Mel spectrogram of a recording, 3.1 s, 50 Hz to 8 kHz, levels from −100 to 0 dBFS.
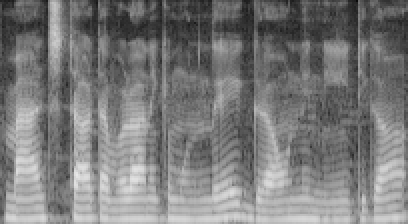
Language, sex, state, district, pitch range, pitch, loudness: Telugu, male, Andhra Pradesh, Sri Satya Sai, 125-135 Hz, 130 Hz, -17 LUFS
